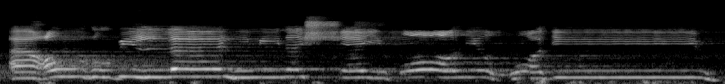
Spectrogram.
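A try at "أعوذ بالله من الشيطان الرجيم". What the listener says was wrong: তার পড়াটা মানে কি পরিমাণ নাকে ছিল আগে, তাই না? এখন নাক থেকে বের হয়ে গেছে না, মোটামুটি আরো বের হয়ে যাবে, আরো বের হয়ে যাবে। শাইতানির, এতটুকু কিন্তু তোমার একটু একটু নাকে যাচ্ছে।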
